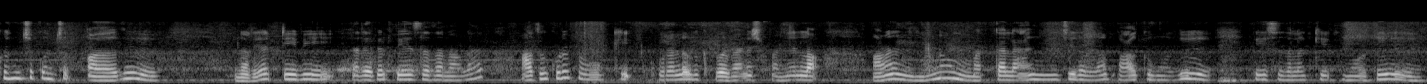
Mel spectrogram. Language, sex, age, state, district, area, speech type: Tamil, female, 18-30, Tamil Nadu, Kallakurichi, urban, spontaneous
